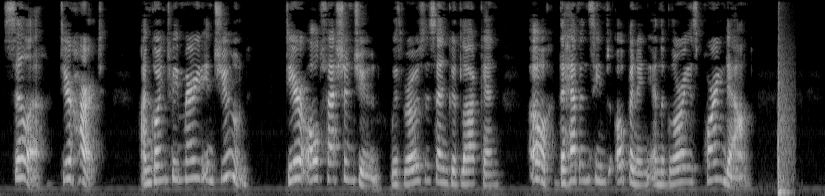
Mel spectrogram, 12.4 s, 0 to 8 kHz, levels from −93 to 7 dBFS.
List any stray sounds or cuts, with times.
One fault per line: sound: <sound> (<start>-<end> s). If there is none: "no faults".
sound: thud (11.6-11.9 s)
